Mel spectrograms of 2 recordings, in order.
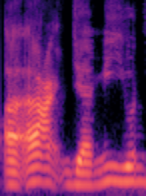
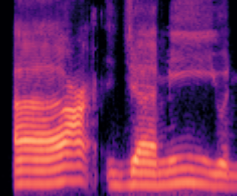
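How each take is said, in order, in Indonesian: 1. Dua bunyi hamzah itu diucapkan terpisah. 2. Dua bunyi hamzah itu disatukan menjadi satu. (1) "satu-satu kan, satu ketukan" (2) "bacanya ini ya disatukan"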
